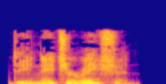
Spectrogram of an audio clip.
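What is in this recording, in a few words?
"denaturation", British English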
